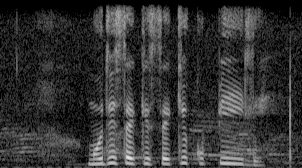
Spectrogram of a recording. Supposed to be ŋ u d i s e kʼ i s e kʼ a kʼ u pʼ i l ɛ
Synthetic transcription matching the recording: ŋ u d i s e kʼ i s e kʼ i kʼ u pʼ iː l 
